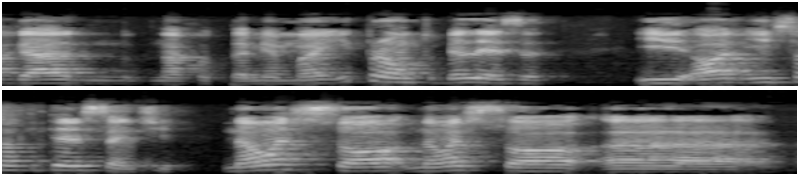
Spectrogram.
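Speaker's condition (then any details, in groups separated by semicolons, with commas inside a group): No condition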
